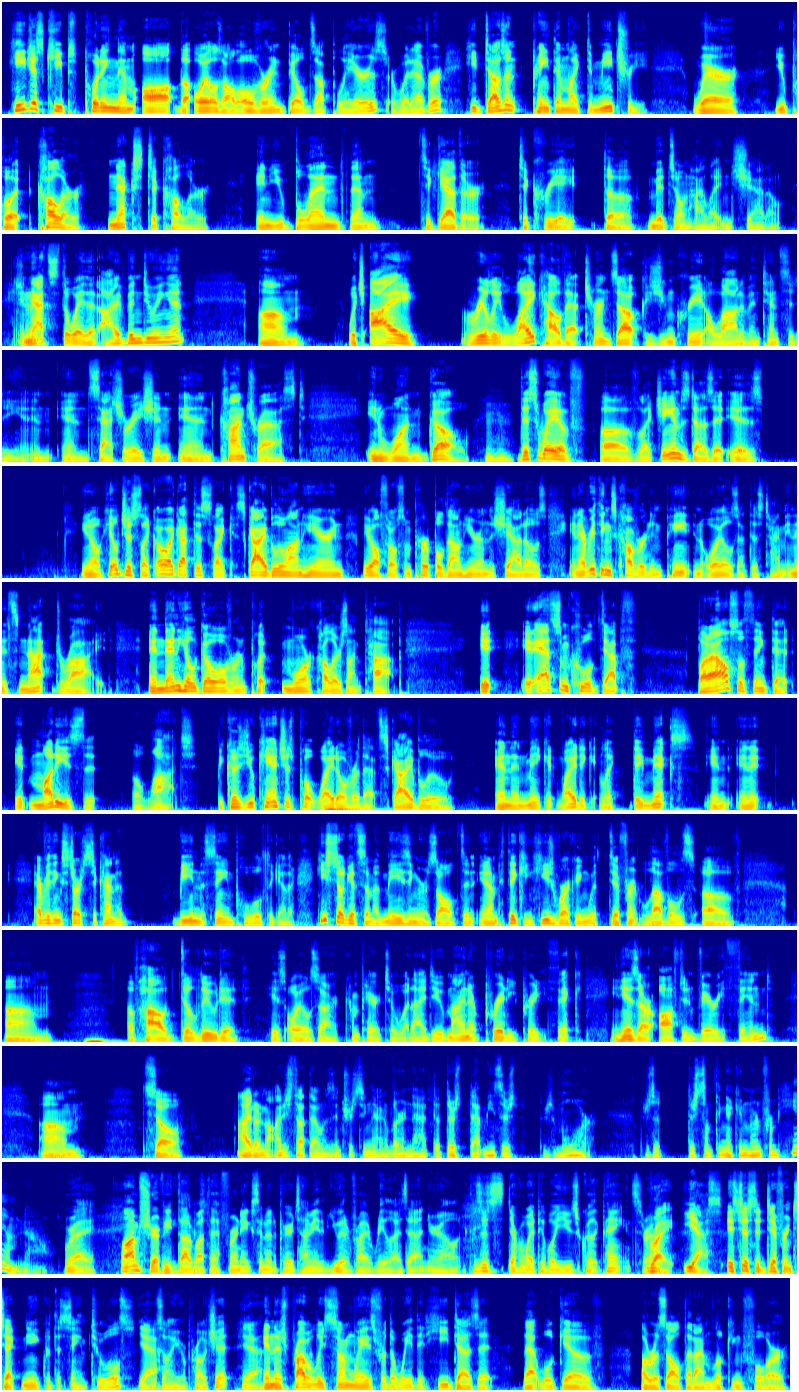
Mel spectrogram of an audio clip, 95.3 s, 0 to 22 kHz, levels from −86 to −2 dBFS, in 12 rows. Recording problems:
none

